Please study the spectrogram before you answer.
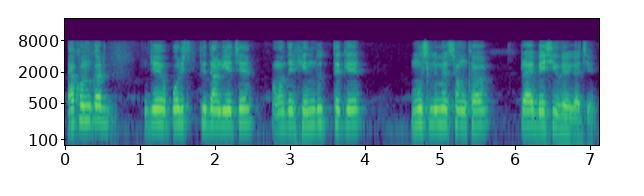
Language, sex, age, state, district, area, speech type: Bengali, male, 45-60, West Bengal, Howrah, urban, spontaneous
